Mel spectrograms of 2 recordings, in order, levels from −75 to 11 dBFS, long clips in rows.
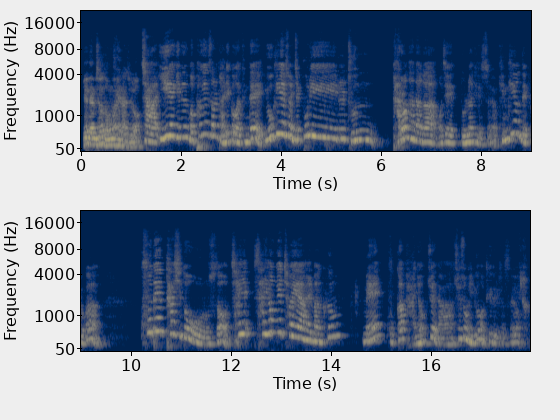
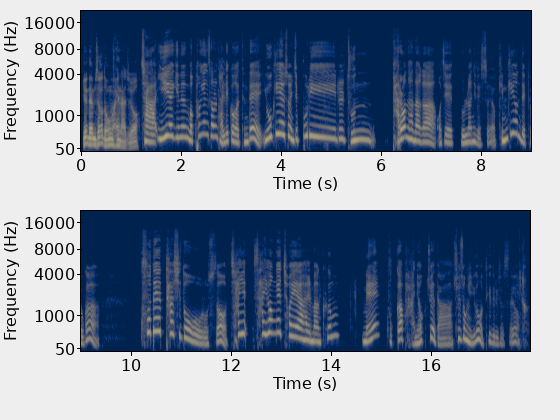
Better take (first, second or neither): second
